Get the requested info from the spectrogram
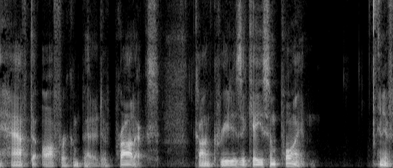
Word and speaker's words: Concreit: Concrete is spelled C-O-N-C-R-E-I-T, so yep, the spelling of the company's name is right.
